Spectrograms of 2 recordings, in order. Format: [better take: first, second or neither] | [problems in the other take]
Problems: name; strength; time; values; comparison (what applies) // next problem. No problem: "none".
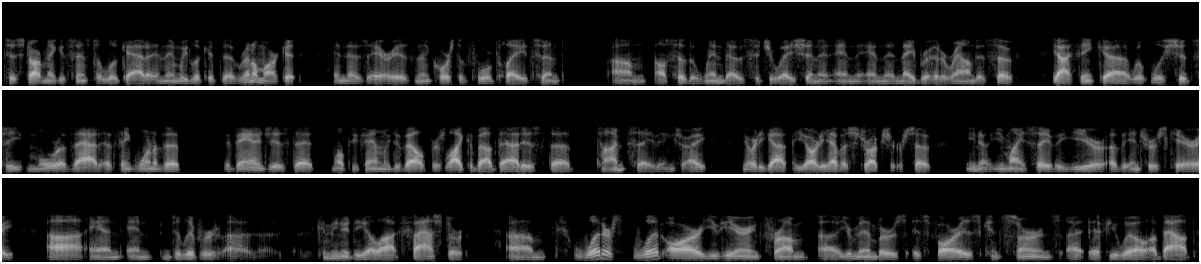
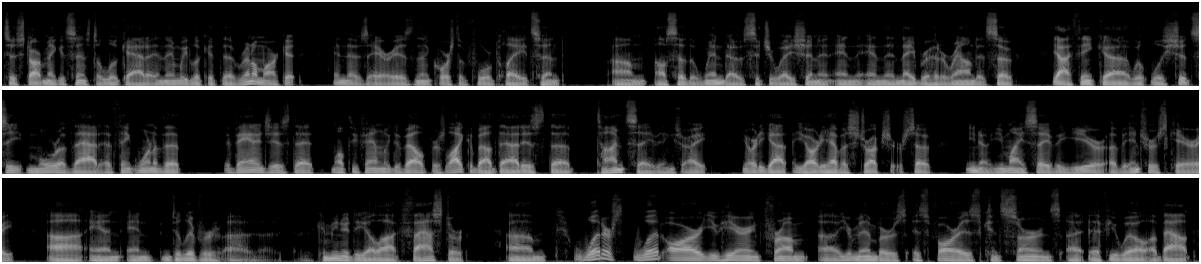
second | phone-call audio; nothing above 3.5 kHz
